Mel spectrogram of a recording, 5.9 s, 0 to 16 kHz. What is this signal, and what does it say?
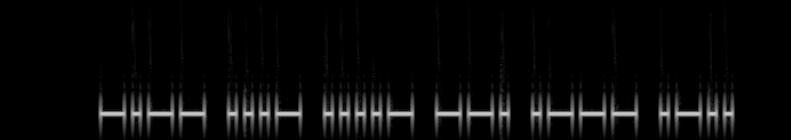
Morse code, heard as a keyed tone, about 20 wpm, 700 Hz. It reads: YV4GJL
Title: DXCC-100 Call Signs - 6 Characters - Repeated 2x - 20wpm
